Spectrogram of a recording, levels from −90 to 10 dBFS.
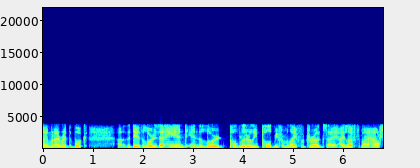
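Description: At 6.40 to 6.42 s there is packet loss with pitch repetition. About 20 ms of audio went missing, which fits a single lost packet. The receiver bridged the gap by repeating the last pitch period. It sounds like a brief, slightly held buzz over the band-limited telephone sound.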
